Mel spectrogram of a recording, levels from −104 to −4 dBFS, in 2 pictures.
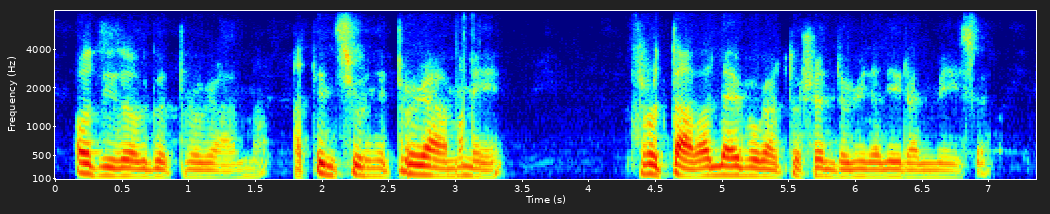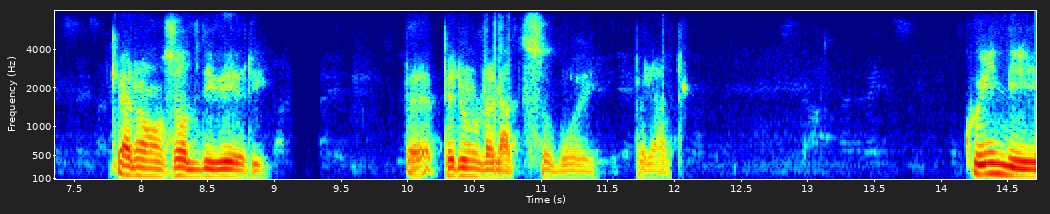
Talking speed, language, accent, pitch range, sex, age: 105 wpm, Italian, native, 120-150 Hz, male, 60-79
